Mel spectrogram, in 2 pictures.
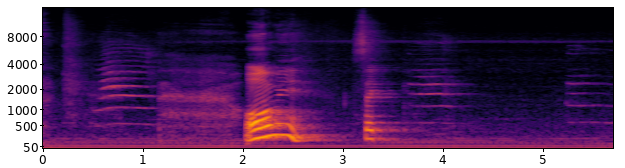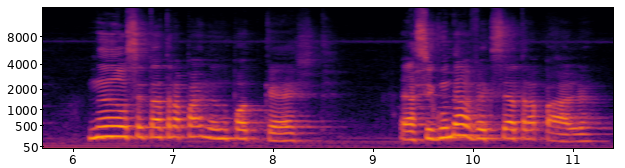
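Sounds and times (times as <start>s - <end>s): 
cat meowing: 0.5s - 1.2s, 3.6s - 4.3s, 5.2s - 5.8s
speech: 2.0s - 3.6s, 6.2s - 8.5s, 9.3s - 11.3s.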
